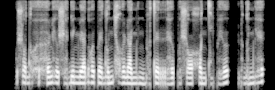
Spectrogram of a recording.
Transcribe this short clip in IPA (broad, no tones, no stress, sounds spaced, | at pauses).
ʃ ɔ d o̤ h ə h ə ɳ e̤ ə̯ ʃ ɛ̤ ɠ e nʲ ɳ a ɗ ɔ̤ ə̯ p ɛ d o nʲ x o̤ ə̯ ɳ a nʲ ɽ ə̤ nʲ b ə̤ t ɛ r ɛ̤ ə̯ p ə̤ ʃ ɔ x ɔ nʲ tʲ e̤ p e̤ ə̯ | ɽ ə̤ ɡ ə̤ nʲ ɽ ɛ̤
